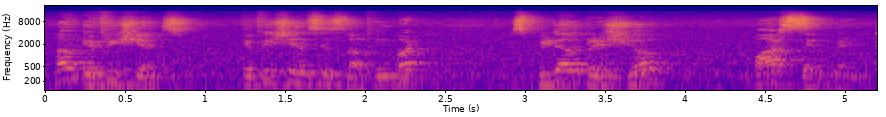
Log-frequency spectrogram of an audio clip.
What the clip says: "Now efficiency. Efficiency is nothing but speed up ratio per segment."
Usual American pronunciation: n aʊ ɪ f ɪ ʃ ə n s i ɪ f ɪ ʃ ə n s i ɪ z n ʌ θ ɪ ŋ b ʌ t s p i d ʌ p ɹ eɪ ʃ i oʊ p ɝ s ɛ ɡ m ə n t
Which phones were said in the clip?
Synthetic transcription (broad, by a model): n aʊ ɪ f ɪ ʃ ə n s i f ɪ ʃ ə n s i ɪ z n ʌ t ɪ ŋ b ʌ t s p i d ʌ p ɹ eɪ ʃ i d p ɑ s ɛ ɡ m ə n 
